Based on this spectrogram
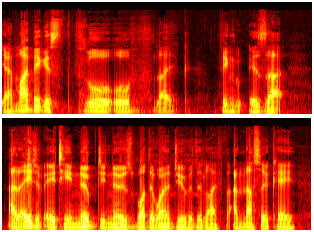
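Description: In an ordinary speaking voice with ordinary pitch variation and big swings in loudness, the speaker moves at a moderate pace over a quiet background. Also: man, fairly low pitch for a man. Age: 20s. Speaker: podcast co-host. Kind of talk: casual chat.

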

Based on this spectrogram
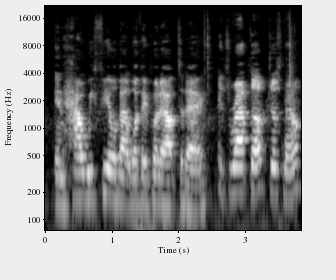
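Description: A man speaks in a raised, projected voice at a moderate pace. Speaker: gaming podcast host. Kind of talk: casual chat; scripted intro. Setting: live stream recording.

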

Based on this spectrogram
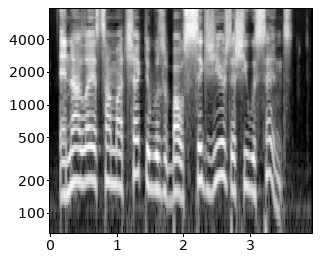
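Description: A man with a high voice speaks at a moderate pace in a very clean recording with a silent background. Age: 20s. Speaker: podcast co-host. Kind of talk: casual chat. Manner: animated.

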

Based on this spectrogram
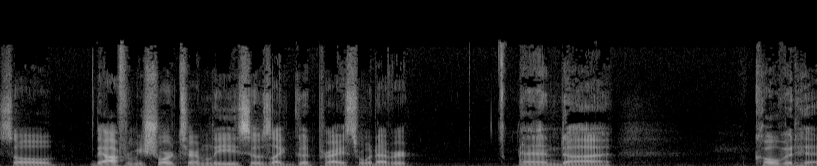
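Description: Spoken at a moderate pace in a Toronto accent, the voice stays monotone and flat, broken up by long, frequent pauses. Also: man, fairly low pitch for a man. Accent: Canadian (Toronto). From Toronto area, Canada. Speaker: sneaker store founder. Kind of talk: casual interview. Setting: in his sneaker store.

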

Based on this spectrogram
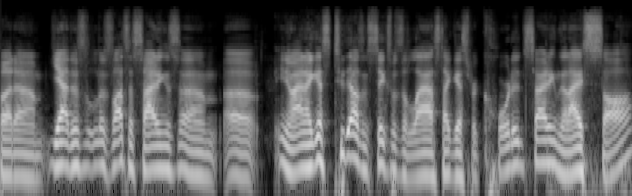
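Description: With an ordinary speaking voice, a man talks at a fairly quick pace and medium pitch, using lively intonation. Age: 30s. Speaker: podcast co-host. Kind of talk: casual chat.

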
